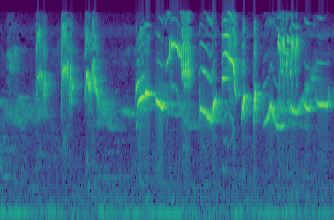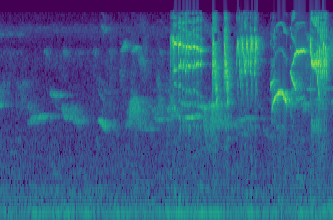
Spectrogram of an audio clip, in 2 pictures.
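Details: Two orange-headed thrushes singing loudly, ngeplong style, as a lure to prompt singing. Phrases of sharp high whistles and buzzy twists come in bursts several seconds long, separated by a quieter pause, over a faint low hum.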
